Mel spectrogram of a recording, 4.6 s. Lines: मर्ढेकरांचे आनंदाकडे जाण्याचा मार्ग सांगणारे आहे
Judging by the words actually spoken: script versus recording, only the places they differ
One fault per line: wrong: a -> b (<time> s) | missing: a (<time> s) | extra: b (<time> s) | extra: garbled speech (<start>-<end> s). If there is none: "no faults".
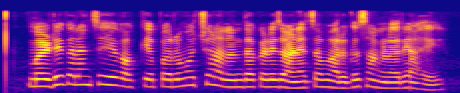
extra: हे वाक्य परमोच्च (1.0 s)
